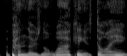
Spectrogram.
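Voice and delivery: high, gasping alarm; mock panic. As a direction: play it like sudden disaster. Mock gasp at plot twist.

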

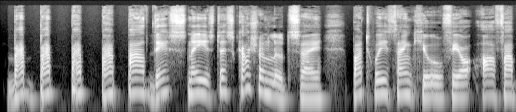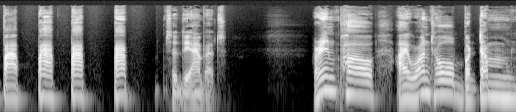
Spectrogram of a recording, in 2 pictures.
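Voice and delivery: high, babbling infant voice mixing words; babbling baby abbot. Acted. The infant abbot answering Lutze, babbling. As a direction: babble like a baby who is in charge.

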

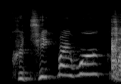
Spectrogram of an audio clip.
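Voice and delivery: high, loud outraged repeat; indignant. Real, not acted. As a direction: bristle at the word. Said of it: "But you're so angry".

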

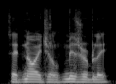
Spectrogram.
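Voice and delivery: ordinary delivery, nothing marked

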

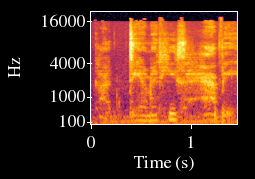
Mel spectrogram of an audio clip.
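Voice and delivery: hushed, bitter whisper; jealous whisper. Retold or imitated. Retelling her jealousy at his date, whispered.

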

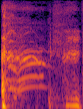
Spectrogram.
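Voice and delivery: breaks into a squeaky, helpless laugh; high squealing laugh. Real, not acted. Outing Cam's secret to friends, helpless high laugh. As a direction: lose it completely mid-sentence.

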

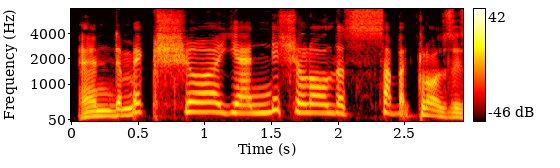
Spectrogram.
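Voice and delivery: high, slow Scots-like pixie voice; old pixie. A narrator's reading. Old pixie tells the king where to initial, high dialect.

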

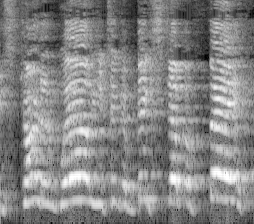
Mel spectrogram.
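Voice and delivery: loud, high, slow preacher's build; preaching at full force. Real, not acted. Preacher encouraging the congregation, loud and slow. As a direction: lift the room with each word.

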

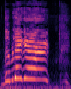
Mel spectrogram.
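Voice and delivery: high, slow, loud ad callout; hype announcer. Acted. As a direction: sell it like a cheesy commercial. Mock commercial jingle callout.

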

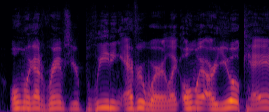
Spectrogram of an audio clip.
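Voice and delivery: mock-frantic, alarmed exclaiming; retold freaking out. Mom finding her child bleeding, imitated panic. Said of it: "she's, like, freaking the fuck out".

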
